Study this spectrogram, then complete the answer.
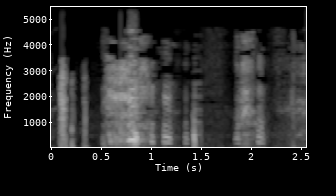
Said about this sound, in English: Man, I'm coughing a lot.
